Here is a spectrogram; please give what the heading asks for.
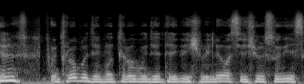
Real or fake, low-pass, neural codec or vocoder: fake; 14.4 kHz; codec, 32 kHz, 1.9 kbps, SNAC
